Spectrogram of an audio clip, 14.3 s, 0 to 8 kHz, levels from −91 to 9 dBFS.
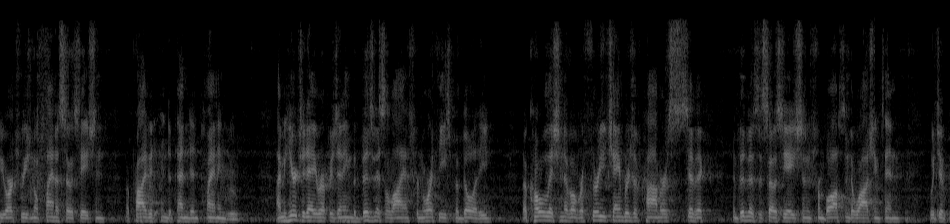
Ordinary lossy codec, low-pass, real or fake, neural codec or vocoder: AAC, 32 kbps; 7.2 kHz; fake; codec, 24 kHz, 6 kbps, HILCodec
